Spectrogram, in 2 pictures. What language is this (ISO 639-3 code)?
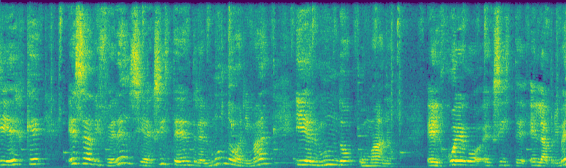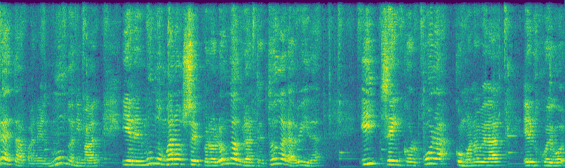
spa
